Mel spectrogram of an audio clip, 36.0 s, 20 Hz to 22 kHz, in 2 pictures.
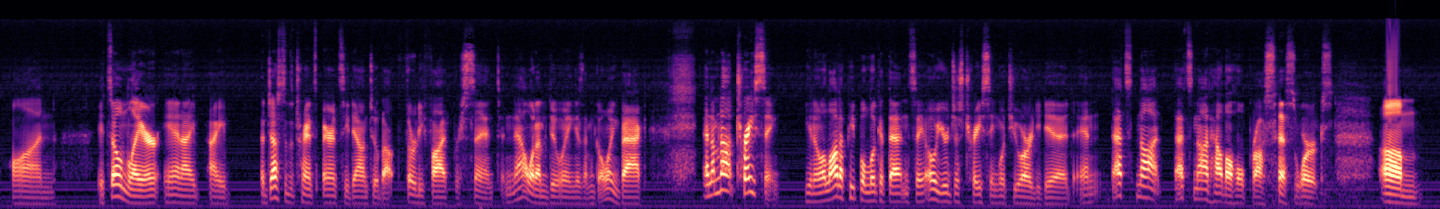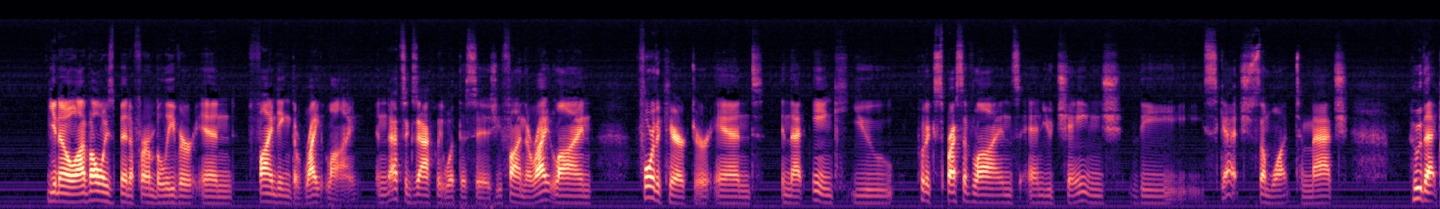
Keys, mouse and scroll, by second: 0.3 space, 0.6 ctrl+z, 1.5 space, 2.7 space, 3.1 space, 3.4 space, 3.5 ctrl+z, 4.4 right click, 5.3 space, 5.5 space, 5.9 space, 6.4 ctrl+z, 7.1 space, 8.0 space, 8.3 space, 8.6 space, 9.0 ctrl+z, 9.8 space, 10.6 space, 10.9 ctrl+z, 11.3 space, 11.5 right click, 12.3-15.0 typing, 16.1-19.1 typing, 17.4 ctrl+z, 19.7 ctrl+z, 20.0 ctrl+z, 20.2-23.0 typing, 24.3-26.7 typing, 27.4 right click, 27.6 ctrl+z, 27.7 right click, 28.2-30.7 typing, 28.2 ctrl+z, 31.9 ctrl+z, 32.7 space, 32.7 ctrl+z, 33.4 space, 33.9 space, 34.4 space, 35.7 space.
